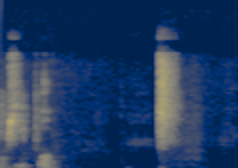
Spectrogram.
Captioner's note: snap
